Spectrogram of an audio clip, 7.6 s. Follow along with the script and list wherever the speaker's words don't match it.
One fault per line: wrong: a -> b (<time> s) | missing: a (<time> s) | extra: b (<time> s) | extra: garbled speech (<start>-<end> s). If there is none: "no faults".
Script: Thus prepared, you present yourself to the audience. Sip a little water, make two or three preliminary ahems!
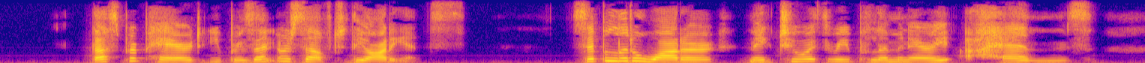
no faults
